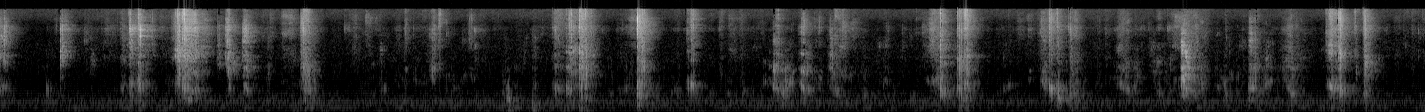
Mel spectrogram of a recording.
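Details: Golden Retriever puppy Connie, a five-month-old female, eating various vegetables: loud, bright crunching bites come in clusters every second or two, separated by quieter chewing, over a low steady indoor hum.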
